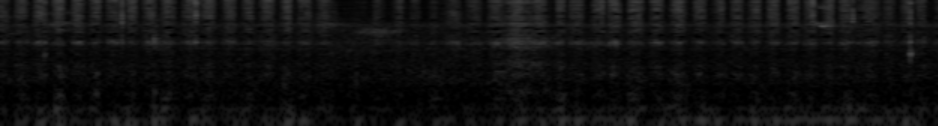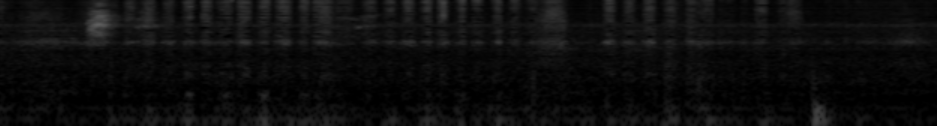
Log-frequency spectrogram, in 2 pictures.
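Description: Quick, faint back-and-forth colouring strokes on paper, a dry rubbing of several strokes a second, with a short pause about halfway through.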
